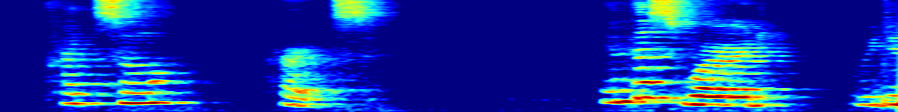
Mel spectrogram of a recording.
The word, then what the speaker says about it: hertz: However, if the letter Z follows the letter T in a word, so we have T plus the letter Z, we usually get the S sound, as in the words pretzel and hurts. So the Z's here are not making a Z, they are making a S.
